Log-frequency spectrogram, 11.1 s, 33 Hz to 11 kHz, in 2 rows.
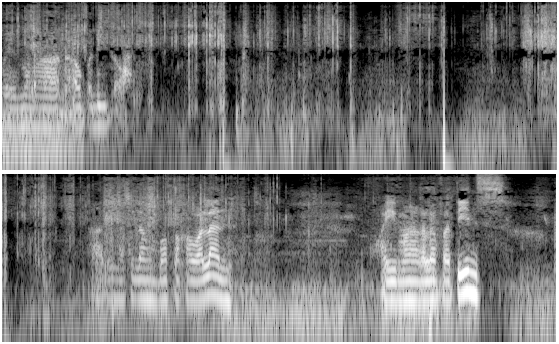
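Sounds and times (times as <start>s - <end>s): cardboard box tearing and crumpling: 0.0s - 8.4s.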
